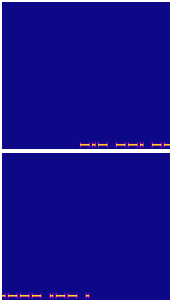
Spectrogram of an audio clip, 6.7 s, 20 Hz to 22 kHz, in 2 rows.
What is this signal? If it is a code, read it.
Morse code, heard as a keyed tone, about 20 wpm, 700 Hz. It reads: KG0WE
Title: Speed Racing - USA 2x2 Call Signs 17wpm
